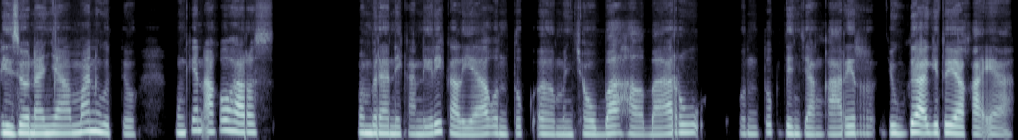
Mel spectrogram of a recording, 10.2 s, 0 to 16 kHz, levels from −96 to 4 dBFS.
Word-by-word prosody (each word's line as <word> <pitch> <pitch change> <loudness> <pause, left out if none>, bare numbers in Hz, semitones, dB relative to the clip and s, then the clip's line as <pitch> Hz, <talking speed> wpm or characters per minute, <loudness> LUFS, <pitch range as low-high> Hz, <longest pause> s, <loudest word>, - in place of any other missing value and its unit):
di 210 - +6
zona 200 -1 +5
nyaman 205 +4 +3 0.2
gitu, 190 - -15 0.5
mungkin 270 +6 0
aku 270 +3 -2
harus 225 -1 +1 0.9
memberanikan 195 -2 +2
diri 205 +6 +1
kali 175 -5 -2
ya 170 - -2 0.2
untuk, 190 +1 -6 0.2
eee, 180 -2 -3
mencoba 175 +1 -2 0.2
hal 175 -1 -3
baru, 195 +6 -2 0.4
untuk 190 +3 -8
jenjang 185 -2 -2
karir 185 +3 -2 0.3
juga 205 +1 +5
gitu 215 0 +1
ya, 190 - +4
Kak, 180 - 0
ya? 85 -1 -5
195 Hz, 140 wpm, -21 LUFS, 180-210 Hz, 0.9 s, di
